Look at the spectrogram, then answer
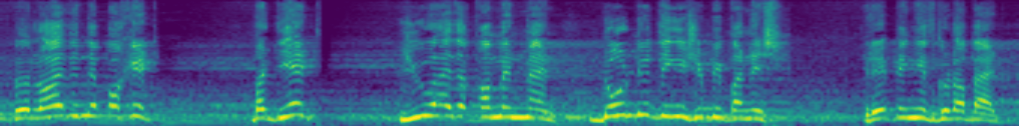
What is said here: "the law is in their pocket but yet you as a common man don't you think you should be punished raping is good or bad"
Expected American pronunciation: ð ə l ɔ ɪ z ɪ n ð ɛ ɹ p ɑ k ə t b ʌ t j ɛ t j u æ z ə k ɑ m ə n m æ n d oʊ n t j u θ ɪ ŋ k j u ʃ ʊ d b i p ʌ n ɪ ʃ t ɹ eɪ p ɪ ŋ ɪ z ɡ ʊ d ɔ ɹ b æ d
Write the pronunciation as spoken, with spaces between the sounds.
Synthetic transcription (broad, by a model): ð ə l ɔ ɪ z ɪ n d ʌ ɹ p ɑ k ə t b ʌ t j ɛ t j u æ z ə k ɑ m ə n m æ n d oʊ n t j u t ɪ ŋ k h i ʃ ʊ d b i p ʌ n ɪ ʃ t ɹ eɪ p ɪ ŋ ɪ z ɡ ʊ d ɔ ɹ b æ d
